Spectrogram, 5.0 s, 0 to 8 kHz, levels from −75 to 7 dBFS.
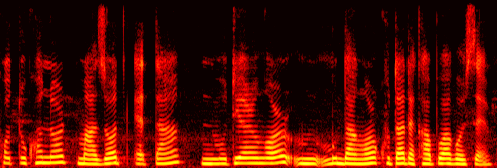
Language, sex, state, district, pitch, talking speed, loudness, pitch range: Assamese, female, Assam, Sonitpur, 235 Hz, 155 wpm, -15 LUFS, 225-255 Hz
